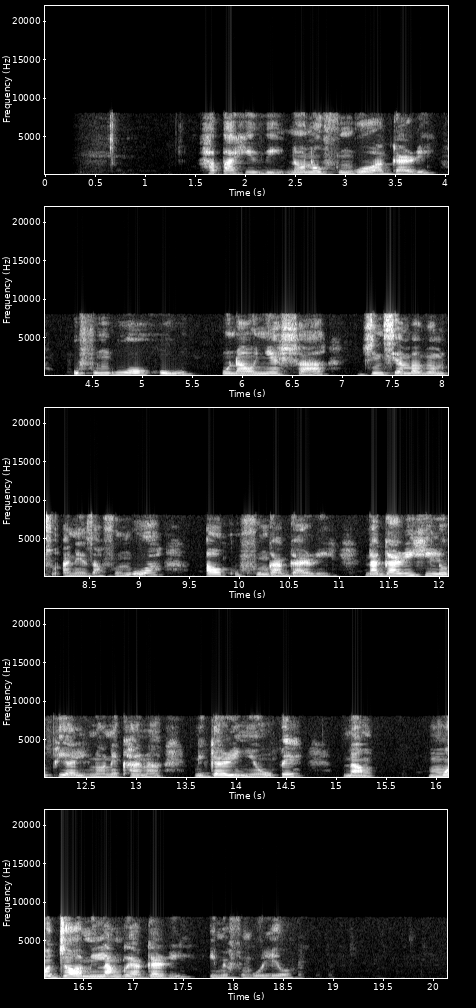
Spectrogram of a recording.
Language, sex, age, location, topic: Swahili, female, 25-35, Kisumu, finance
